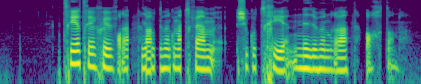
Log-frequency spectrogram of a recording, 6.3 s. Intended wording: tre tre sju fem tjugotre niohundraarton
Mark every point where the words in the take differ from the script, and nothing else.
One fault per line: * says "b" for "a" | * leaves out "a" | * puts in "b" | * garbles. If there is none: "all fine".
* garbles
